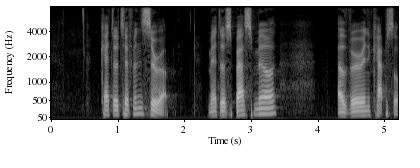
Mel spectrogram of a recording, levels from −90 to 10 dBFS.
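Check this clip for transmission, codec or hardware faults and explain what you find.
No transmission, codec or hardware faults can be heard in the speech. There is nothing to report or explain.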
